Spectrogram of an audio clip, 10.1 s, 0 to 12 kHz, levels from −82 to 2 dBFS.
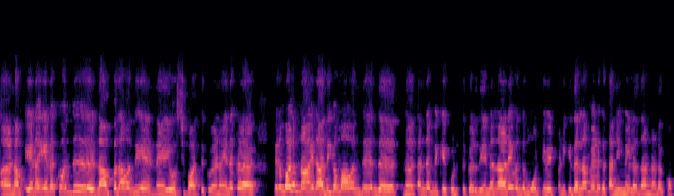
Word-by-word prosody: அ -, -, +1 dB
நம் 265 Hz, 0 st, +2 dB
ஏன்னா 300 Hz, +4 st, +1 dB
எனக்கு 325 Hz, +1 st, -3 dB
வந்து 340 Hz, +4 st, -3 dB, 0.3 s
நா -, -, +5 dB
அப்பதான் 295 Hz, +3 st, 0 dB
வந்து 290 Hz, +1 st, -3 dB
எ -, -, +1 dB, 0.2 s
நான் 240 Hz, 0 st, -2 dB
யோசிச்சு 270 Hz, -1 st, 0 dB
பாத்துக்குவேன். 235 Hz, 0 st, -2 dB
நான் 245 Hz, +1 st, -2 dB
எனக்கு 290 Hz, 0 st, -1 dB, 0.5 s
பெரும்பாலும் 340 Hz, +3 st, +4 dB
நான் 310 Hz, +1 st, +4 dB
என்ன 285 Hz, -2 st, +4 dB
அதிகமா 325 Hz, +3 st, 0 dB
வந்து 275 Hz, +2 st, -5 dB
இந்த 260 Hz, -2 st, +1 dB, 0.4 s
ந 235 Hz, -, 0 dB
தன்னம்பிக்கை 285 Hz, -1 st, -3 dB
குடுத்துக்கிறது, 245 Hz, -1 st, -4 dB
என்ன 280 Hz, +3 st, -2 dB
நானே 285 Hz, +2 st, +4 dB
வந்து 275 Hz, 0 st, -3 dB
மோட்டிவேட் 265 Hz, -1 st, -2 dB
பண்ணிக்கறது, 240 Hz, +2 st, -7 dB
இது 255 Hz, -, +4 dB
எல்லாமே 295 Hz, +2 st, -1 dB
எனக்குத் 275 Hz, -4 st, -1 dB
தனிமையில 250 Hz, -1 st, -2 dB
தான் 240 Hz, -2 st, -1 dB
நடக்கும். 205 Hz, 0 st, -7 dB
270 Hz, 200 wpm, -24 LUFS, 245-295 Hz, 0.5 s, நா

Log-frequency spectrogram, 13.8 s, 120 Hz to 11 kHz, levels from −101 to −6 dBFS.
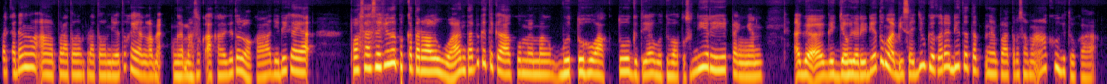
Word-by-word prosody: terkadang, 230 Hz, +5 st, -1 dB
eee, 205 Hz, -6 st, -3 dB
peraturan-peraturan 200 Hz, -1 st, -4 dB
dia 190 Hz, 0 st, -1 dB
tuh 300 Hz, -, -10 dB
kayak 225 Hz, -5 st, 0 dB
nggak 190 Hz, 0 st, -3 dB
mek 195 Hz, -, -5 dB
nggak 190 Hz, 0 st, -1 dB
masuk 190 Hz, +2 st, -4 dB
akal 195 Hz, 0 st, -3 dB
gitu 220 Hz, +4 st, -1 dB
loh 200 Hz, -7 st, 0 dB
Kak. 180 Hz, +3 st, -5 dB
Jadi 205 Hz, +4 st, 0 dB
kayak 235 Hz, -4 st, +2 dB, 0.5 s
posesif 285 Hz, +3 st, +4 dB
itu 370 Hz, +2 st, +7 dB
keterlaluan, 240 Hz, -, +3 dB
tapi 255 Hz, +9 st, -1 dB
ketika 255 Hz, -, +1 dB
aku 220 Hz, -, -5 dB
memang 205 Hz, -1 st, -1 dB
butuh 225 Hz, +1 st, +4 dB
waktu 210 Hz, +1 st, 0 dB, 0.2 s
gitu 190 Hz, -, -17 dB
ya, -, -, +1 dB
butuh 195 Hz, 0 st, -3 dB
waktu 185 Hz, -1 st, -10 dB
sendiri, 260 Hz, +4 st, +2 dB
pengen 190 Hz, -2 st, -1 dB, 0.4 s
agak 195 Hz, -2 st, +3 dB
agak 205 Hz, +1 st, +1 dB
jauh 205 Hz, 0 st, +4 dB
dari 195 Hz, -1 st, +4 dB
dia 275 Hz, -, +1 dB
tuh 410 Hz, -, +3 dB
nggak 215 Hz, -, +3 dB
bisa 205 Hz, +1 st, -3 dB
juga 315 Hz, 0 st, +2 dB
karena 255 Hz, +5 st, +1 dB
dia 310 Hz, +2 st, +2 dB
tetep 270 Hz, -5 st, -2 dB
nempel 210 Hz, -1 st, -2 dB
terus 205 Hz, +1 st, -8 dB
sama 205 Hz, +5 st, -6 dB
aku 285 Hz, -3 st, -2 dB
gitu 200 Hz, -5 st, -6 dB
Kak. 175 Hz, -1 st, -10 dB
210 Hz, 210 wpm, -19 LUFS, 195-255 Hz, 0.5 s, itu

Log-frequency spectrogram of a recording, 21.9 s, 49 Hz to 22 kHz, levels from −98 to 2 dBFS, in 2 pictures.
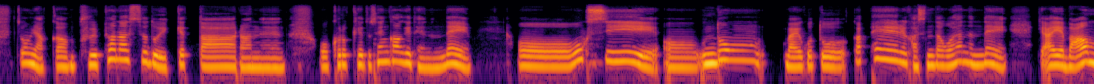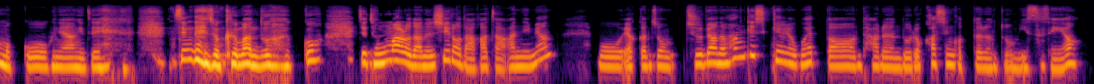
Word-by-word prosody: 좀 235 Hz, -1 st, 0 dB
약간 180 Hz, +2 st, -2 dB
불편할 290 Hz, +9 st, +1 dB
수도 245 Hz, -6 st, +1 dB
있겠다.'라는 170 Hz, -2 st, -2 dB, 0.3 s
어 175 Hz, -, -2 dB
그렇게도 200 Hz, +1 st, -2 dB
생각이 250 Hz, -1 st, 0 dB
되는데 175 Hz, +2 st, 0 dB, 0.5 s
어 180 Hz, 0 st, +1 dB
혹시 255 Hz, -, +1 dB
어 170 Hz, -1 st, -3 dB
운동 275 Hz, +2 st, +2 dB, 0.2 s
말고도 175 Hz, -1 st, 0 dB
카페를 275 Hz, 0 st, 0 dB
가신다고 195 Hz, 0 st, -1 dB
했는데 215 Hz, -6 st, -1 dB, 0.3 s
그 -, -, -5 dB
아예 195 Hz, 0 st, +4 dB
마음먹고 175 Hz, -4 st, +2 dB
그냥 170 Hz, -1 st, 0 dB
이제 170 Hz, +1 st, -1 dB, 0.7 s
'침대에 295 Hz, -1 st, +7 dB
좀 200 Hz, -2 st, +7 dB
그만 215 Hz, -2 st, +7 dB
눕고 190 Hz, +8 st, +2 dB, 0.3 s
이제 235 Hz, -, 0 dB
정말로 240 Hz, +2 st, +4 dB
나는 185 Hz, -1 st, +2 dB
쉬러 250 Hz, +2 st, -1 dB
나가자.' 160 Hz, -2 st, -5 dB
아니면 180 Hz, -, -2 dB, 0.4 s
뭐 175 Hz, -3 st, -3 dB
약간 185 Hz, +1 st, -3 dB
좀 185 Hz, -1 st, -5 dB
주변을 220 Hz, +1 st, +1 dB
환기시키려고 275 Hz, -, -2 dB
했던 185 Hz, -5 st, -4 dB
다른 175 Hz, -3 st, -5 dB
노력하신 210 Hz, +6 st, -4 dB
것들은 165 Hz, -3 st, -6 dB
좀 160 Hz, -, -7 dB
있으세요? 165 Hz, +6 st, -5 dB
195 Hz, 290 characters per minute, -23 LUFS, 175-230 Hz, 0.7 s, 침대에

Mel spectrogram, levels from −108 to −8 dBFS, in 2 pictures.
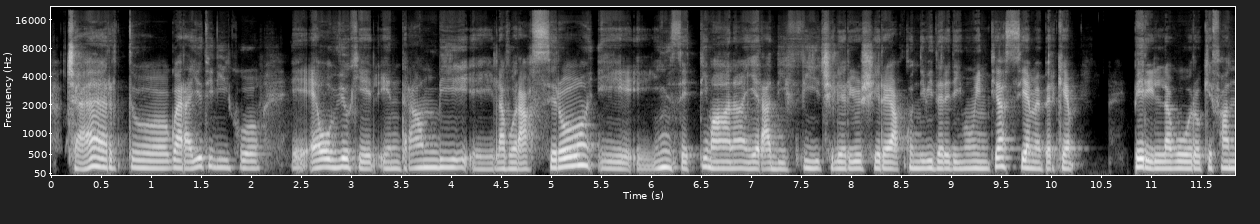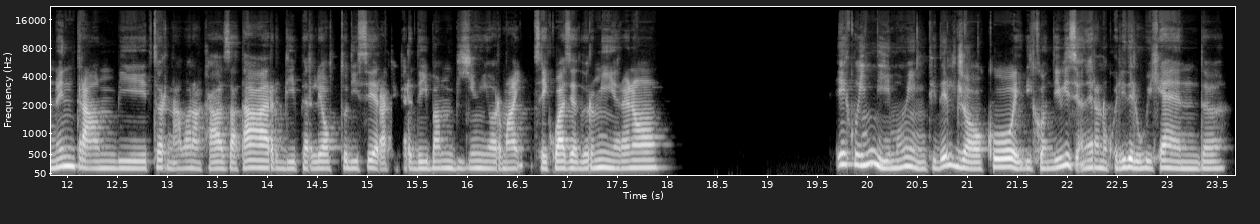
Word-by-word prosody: Certo! 180 Hz, -4 st, 0 dB
Guarda, 175 Hz, -2 st, +1 dB
io 200 Hz, +5 st, +1 dB
ti 210 Hz, -, -7 dB
dico: 175 Hz, -2 st, -5 dB, 0.3 s
è 170 Hz, -, -3 dB
ovvio 190 Hz, +1 st, +3 dB
che 165 Hz, -5 st, -5 dB
entrambi, 180 Hz, +3 st, -3 dB
ehm, 145 Hz, 0 st, -10 dB
lavorassero 185 Hz, +9 st, +2 dB
e, 155 Hz, -1 st, -5 dB
ehm, 80 Hz, -, -7 dB
in 190 Hz, -, +2 dB
settimana 165 Hz, 0 st, -2 dB
era 155 Hz, -1 st, 0 dB
difficile 160 Hz, +3 st, -5 dB
riuscire 160 Hz, 0 st, -1 dB
a 150 Hz, -, 0 dB
condividere 165 Hz, -1 st, -2 dB
dei 160 Hz, 0 st, -4 dB
momenti 165 Hz, +2 st, -3 dB
assieme 200 Hz, -6 st, 0 dB
perché 160 Hz, -, -4 dB, 0.4 s
per 195 Hz, -1 st, +6 dB
il 165 Hz, -1 st, +1 dB
lavoro 165 Hz, 0 st, +1 dB
che 170 Hz, -, -6 dB
fanno 170 Hz, +2 st, -1 dB
entrambi 170 Hz, -5 st, +1 dB
tornavano 165 Hz, -2 st, -3 dB
a -, -, -7 dB
casa 160 Hz, 0 st, -1 dB
tardi, 165 Hz, -2 st, +2 dB
per 160 Hz, 0 st, -5 dB
le 165 Hz, +1 st, 0 dB
8 165 Hz, +1 st, -3 dB
di 165 Hz, -, -3 dB
sera, 165 Hz, -2 st, 0 dB
che 145 Hz, -, -21 dB
per 165 Hz, +2 st, -6 dB
dei 160 Hz, +1 st, -2 dB
bambini 170 Hz, 0 st, -3 dB
ormai 160 Hz, +4 st, -1 dB
sei 160 Hz, -8 st, -3 dB
quasi 170 Hz, +1 st, +4 dB
a 165 Hz, -, 0 dB
dormire, 170 Hz, 0 st, +1 dB
no? 180 Hz, +1 st, +1 dB, 1.7 s
E 260 Hz, -, +4 dB
quindi, 250 Hz, -3 st, +4 dB
i 165 Hz, -, 0 dB
momenti 175 Hz, -3 st, 0 dB
del 215 Hz, +7 st, +3 dB
gioco 190 Hz, +2 st, +5 dB
e 165 Hz, -, +5 dB
di 170 Hz, +1 st, -4 dB
condivisione 175 Hz, +5 st, 0 dB
erano 180 Hz, -3 st, 0 dB
quelli 170 Hz, +3 st, -1 dB
del 195 Hz, -3 st, +7 dB
weekend. 165 Hz, -1 st, -1 dB
170 Hz, 155 wpm, -23 LUFS, 160-180 Hz, 1.7 s, del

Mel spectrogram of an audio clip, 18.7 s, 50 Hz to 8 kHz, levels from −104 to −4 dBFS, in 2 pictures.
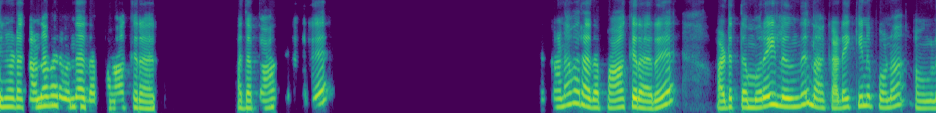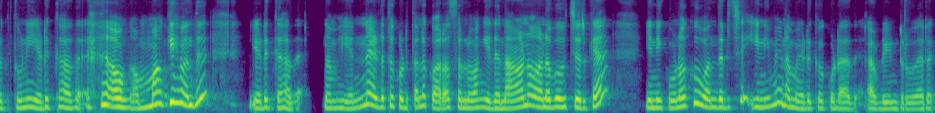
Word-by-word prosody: என்னோட 220 Hz, 0 st, +4 dB
கணவர் 240 Hz, +2 st, +4 dB
வந்து 230 Hz, +2 st, +3 dB
அத 195 Hz, -1 st, -1 dB, 0.2 s
பார்க்கிறாரு. 190 Hz, -2 st, -1 dB, 0.8 s
அதை 195 Hz, 0 st, +1 dB
பார்க்கிறாரு. 470 Hz, -, -4 dB, 2.2 s
என் 205 Hz, -, -20 dB
கணவர் 270 Hz, +6 st, +1 dB
அத 205 Hz, -3 st, +4 dB
பார்க்கிறாரு, 205 Hz, -1 st, +3 dB, 0.6 s
அடுத்த 220 Hz, +2 st, 0 dB
முறையிலிருந்து 235 Hz, +2 st, +5 dB
நான் 200 Hz, -3 st, -1 dB
கடைக்குன்னு 235 Hz, +4 st, +1 dB
போனா, 210 Hz, +4 st, 0 dB, 0.2 s
அவுங்களுக்கு 185 Hz, -1 st, -3 dB
துணி 205 Hz, +3 st, -1 dB
எடுக்காத! 210 Hz, -1 st, -3 dB, 0.4 s
அவுங்க 210 Hz, -3 st, +5 dB
அம்மாக்கே 290 Hz, -, +5 dB
வந்து 275 Hz, -, +4 dB, 0.6 s
எடுக்காத! 205 Hz, 0 st, -3 dB, 0.3 s
நம்ம 190 Hz, 0 st, -4 dB
என்ன 250 Hz, +8 st, 0 dB
எடுத்து 230 Hz, +2 st, -2 dB
கொடுத்தாலும் 215 Hz, +4 st, -3 dB
கொற 200 Hz, -, 0 dB
சொல்லுவாங்க, 200 Hz, +1 st, -1 dB
இத 180 Hz, 0 st, -1 dB
நானும் 225 Hz, +5 st, +1 dB
அனுபவிச்சிருக்கேன், 215 Hz, 0 st, +2 dB, 0.4 s
இன்னக்கி 195 Hz, -1 st, -1 dB
உனக்கும் 240 Hz, +3 st, +2 dB
வந்துருச்சு. 210 Hz, 0 st, -2 dB, 0.2 s
இனிமே 235 Hz, +9 st, -2 dB
நம்ம 200 Hz, -5 st, -2 dB
எடுக்கக்கூடாது 175 Hz, -3 st, -6 dB
அப்பிடின்ருவாரு 170 Hz, 0 st, -5 dB
210 Hz, 125 wpm, -21 LUFS, 195-230 Hz, 2.2 s, முறையிலிருந்து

